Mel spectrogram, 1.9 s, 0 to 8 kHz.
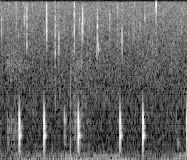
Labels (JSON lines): {"label": "biophony, knock croak", "recorder": "SoundTrap 300"}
